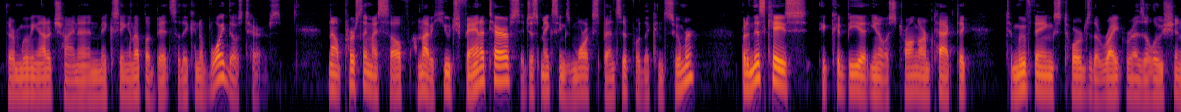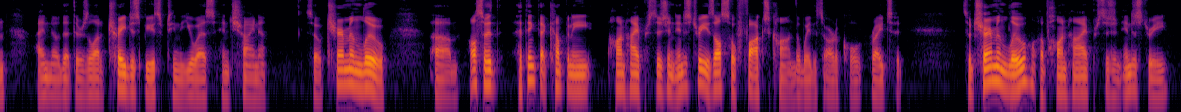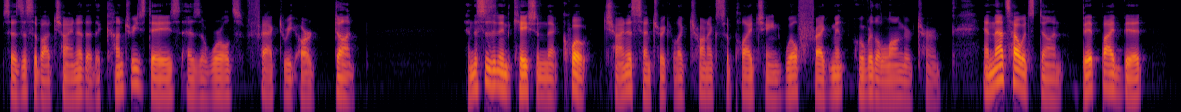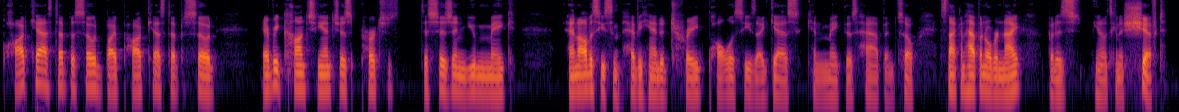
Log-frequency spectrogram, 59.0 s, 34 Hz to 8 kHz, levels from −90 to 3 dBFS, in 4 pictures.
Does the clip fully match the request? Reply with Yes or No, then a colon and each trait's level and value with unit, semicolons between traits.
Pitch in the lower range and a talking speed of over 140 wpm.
Yes: low, 100 Hz; average, 180 wpm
